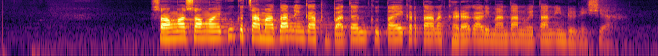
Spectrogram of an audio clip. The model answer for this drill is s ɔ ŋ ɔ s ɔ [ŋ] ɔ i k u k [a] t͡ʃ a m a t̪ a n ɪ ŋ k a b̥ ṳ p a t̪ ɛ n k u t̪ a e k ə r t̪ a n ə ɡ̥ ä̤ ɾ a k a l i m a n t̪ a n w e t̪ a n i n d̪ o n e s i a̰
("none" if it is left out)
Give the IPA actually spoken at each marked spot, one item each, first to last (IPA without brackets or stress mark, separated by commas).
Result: ŋ, ə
